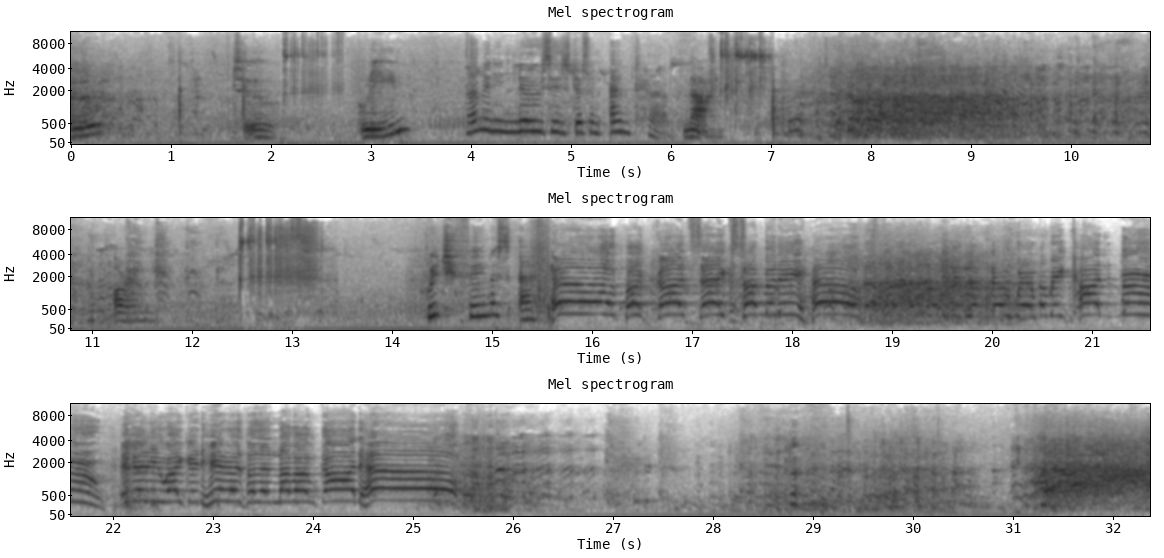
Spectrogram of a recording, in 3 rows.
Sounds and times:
Outside, rural or natural: 0:00.0 - 0:22.7.

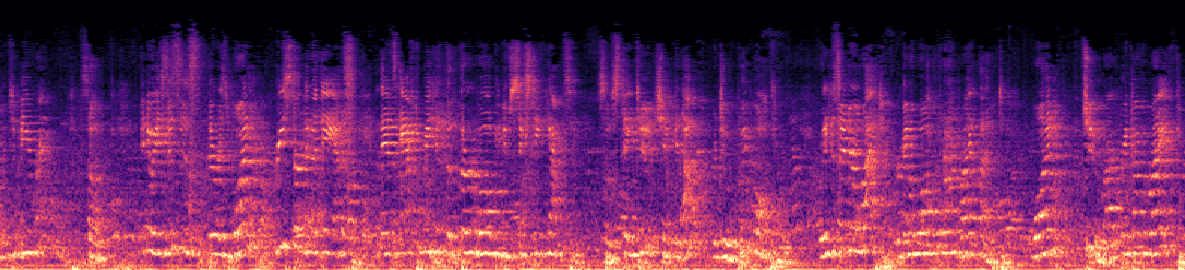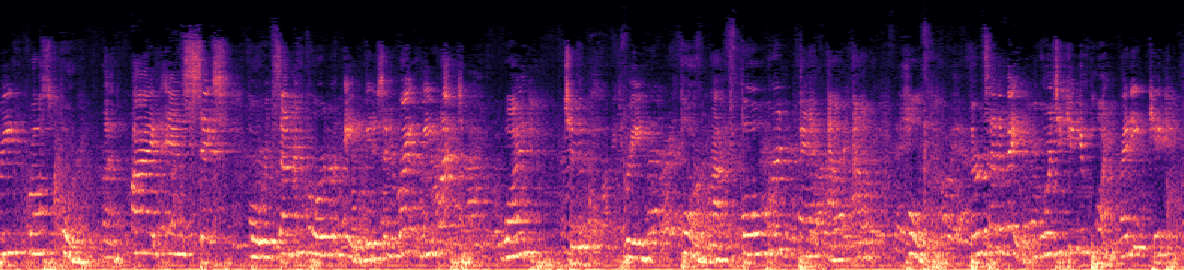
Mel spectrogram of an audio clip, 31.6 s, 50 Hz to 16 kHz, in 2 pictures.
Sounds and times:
Speech: 0:00.0 - 0:31.5.

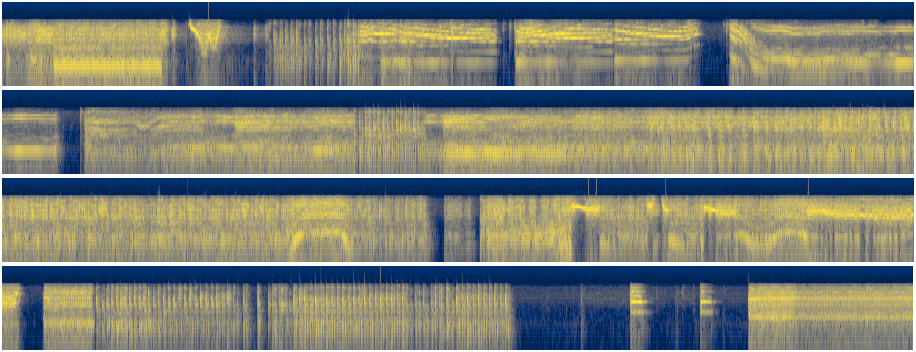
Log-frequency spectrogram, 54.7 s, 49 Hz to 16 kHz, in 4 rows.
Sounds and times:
Synthesizer: 0:05.2 - 0:33.6.

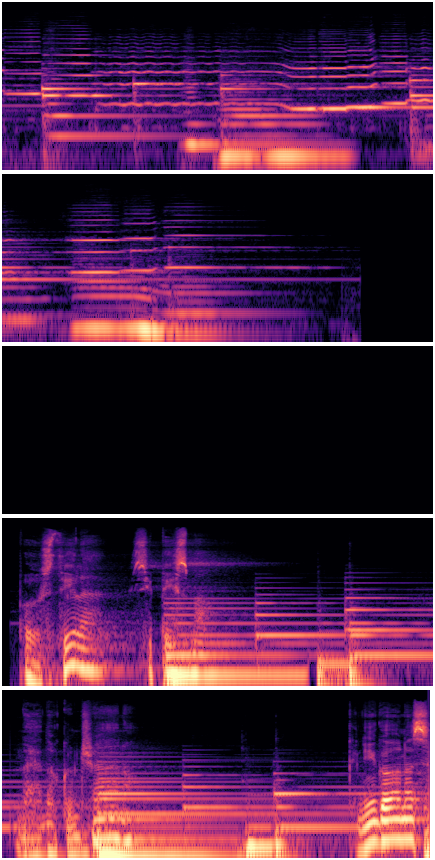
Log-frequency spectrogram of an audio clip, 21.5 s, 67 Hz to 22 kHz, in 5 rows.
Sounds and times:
Music: 0:00.0 - 0:07.9, 0:14.2 - 0:21.5
Speech: 0:13.1 - 0:15.2, 0:17.4 - 0:18.6, 0:20.8 - 0:21.5.

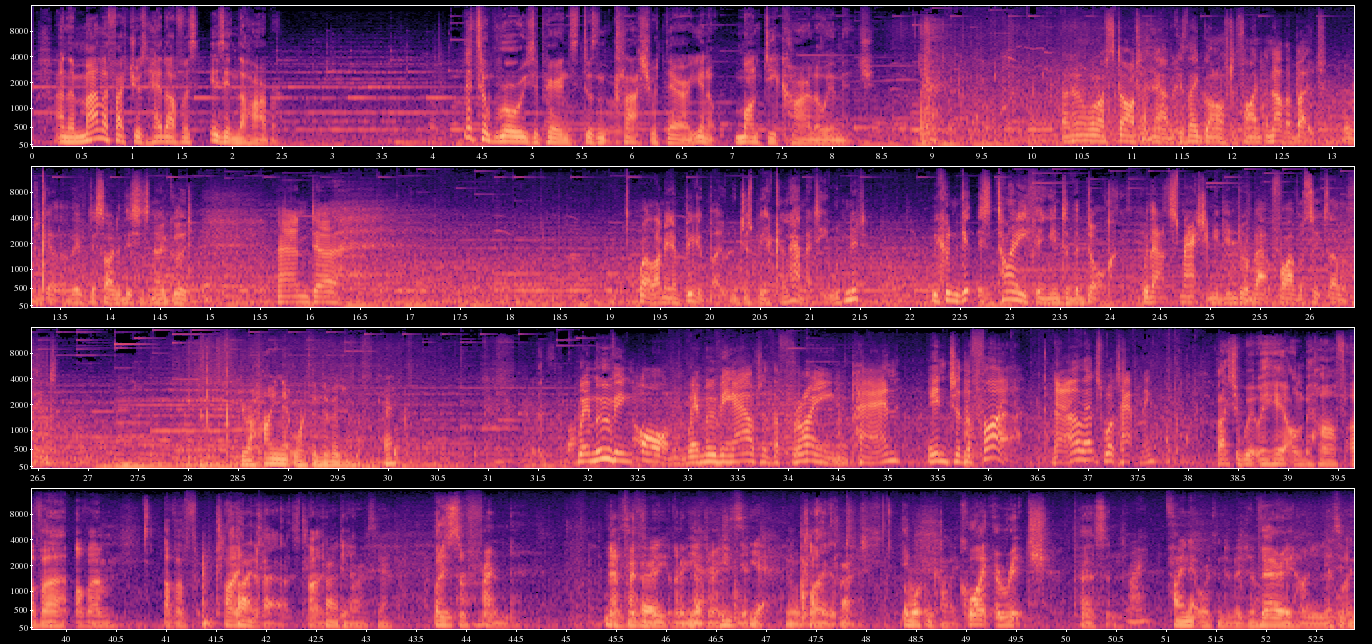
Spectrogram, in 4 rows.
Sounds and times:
Music: 0:00.0 - 0:37.5, 0:45.4 - 0:49.8, 0:50.6 - 0:52.8.

